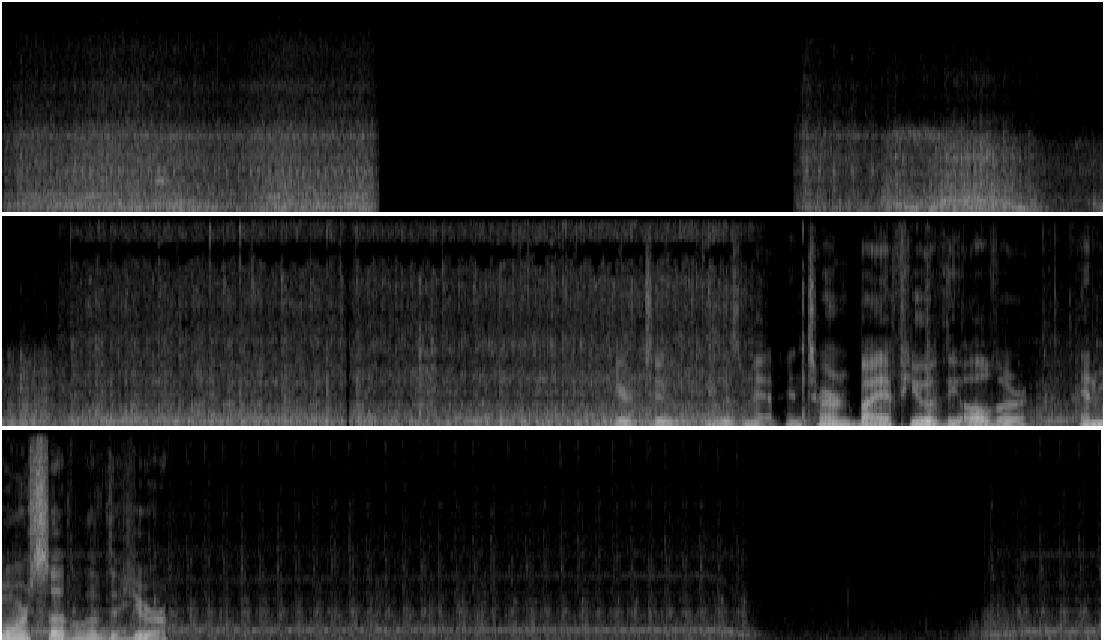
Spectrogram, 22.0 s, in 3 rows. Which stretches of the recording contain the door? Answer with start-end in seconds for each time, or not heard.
not heard.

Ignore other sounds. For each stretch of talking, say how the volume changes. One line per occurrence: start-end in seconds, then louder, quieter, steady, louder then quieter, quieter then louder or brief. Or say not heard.
11.4-15.8 louder.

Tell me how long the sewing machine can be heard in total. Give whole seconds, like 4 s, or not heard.
19 s.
